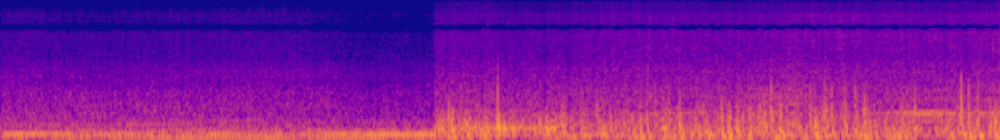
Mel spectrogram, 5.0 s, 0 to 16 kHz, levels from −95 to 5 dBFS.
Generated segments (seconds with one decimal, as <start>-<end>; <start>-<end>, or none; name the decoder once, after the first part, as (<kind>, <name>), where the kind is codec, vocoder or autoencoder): none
